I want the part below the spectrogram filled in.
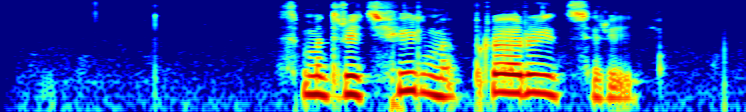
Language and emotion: Russian, sad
